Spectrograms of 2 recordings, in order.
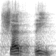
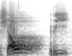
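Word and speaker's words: شَرِّ: Jangan sampai dibaca syauri. Oh, diuraikan tuh. Ra tasydid kan ra sukun sama kasrah gitu. Akhirnya syauri. Nah, salah. Langsung tipis. Syarri.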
